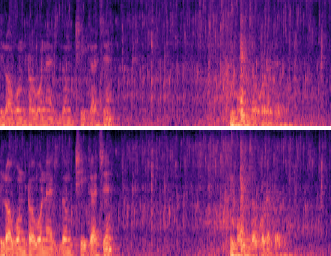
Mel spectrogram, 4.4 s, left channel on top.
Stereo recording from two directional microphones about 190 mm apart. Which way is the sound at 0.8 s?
50° right (ahead or behind).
